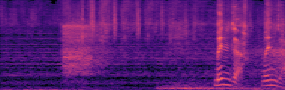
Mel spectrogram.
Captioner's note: exhales deeply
